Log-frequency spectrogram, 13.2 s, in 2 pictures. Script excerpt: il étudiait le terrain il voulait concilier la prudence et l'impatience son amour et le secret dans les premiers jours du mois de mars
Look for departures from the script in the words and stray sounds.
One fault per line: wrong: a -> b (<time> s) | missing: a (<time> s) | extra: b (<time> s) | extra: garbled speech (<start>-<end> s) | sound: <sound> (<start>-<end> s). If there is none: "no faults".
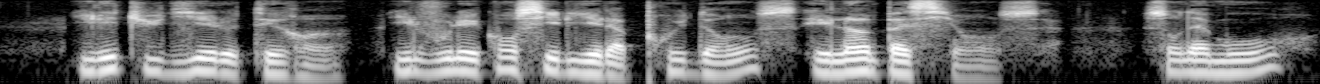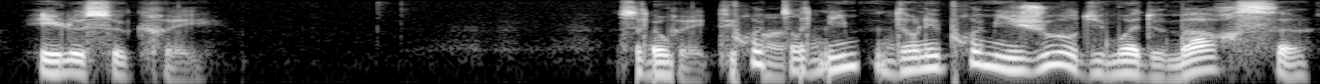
extra: garbled speech (9.7-10.9 s)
